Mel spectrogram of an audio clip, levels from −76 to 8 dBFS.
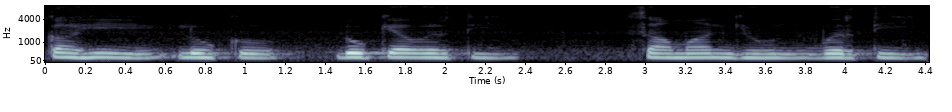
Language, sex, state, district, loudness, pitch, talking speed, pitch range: Marathi, female, Maharashtra, Gondia, -18 LUFS, 170 Hz, 80 wpm, 160-180 Hz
